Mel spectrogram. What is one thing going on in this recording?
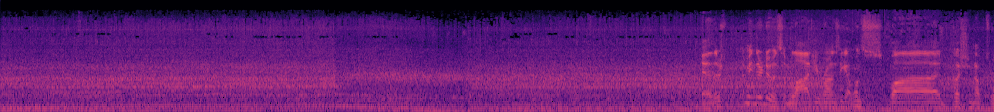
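A truck engine hums steadily as it drives along.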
